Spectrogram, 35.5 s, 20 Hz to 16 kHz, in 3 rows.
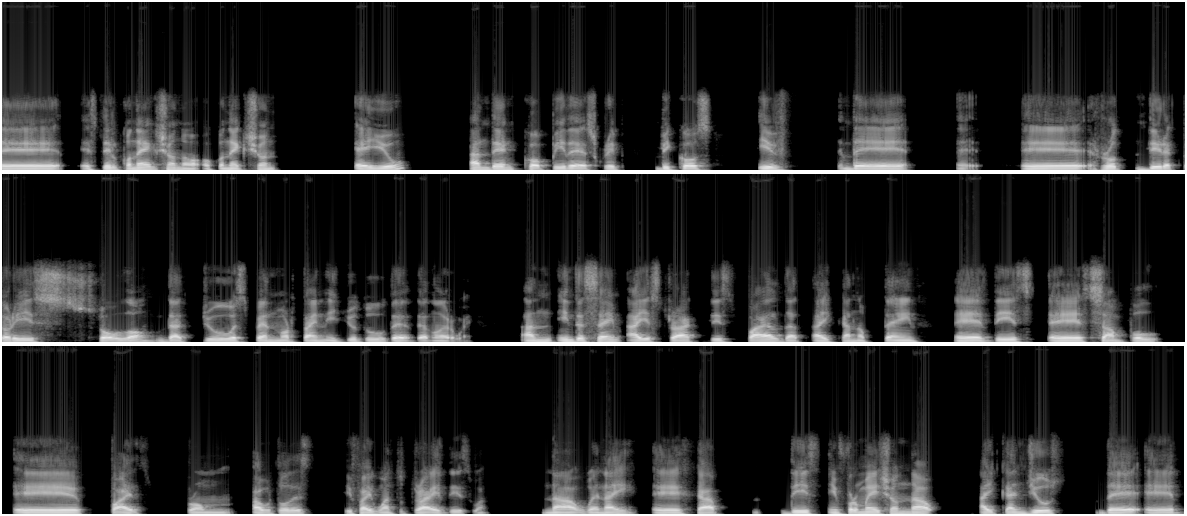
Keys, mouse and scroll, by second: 5.7 click, 5.9 click, 6.9 click, 8.3 click, 11.2 click, 11.3 click, 11.8 click, 12.3 v, 13.6 click, 15.3 click, 15.7 right click, 20.0 click, 24.1 click, 24.3 click, 27.9 click, 29.0 click, 30.9 click, 35.0 click.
